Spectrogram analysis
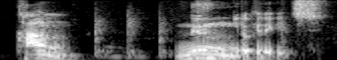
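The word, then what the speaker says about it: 강릉: 앞말의 받침이 뭐예요? 이응. 이응이죠. 뒷말의 첫소리 리을. 그럼 무를 무는이니까 발음되면 어떻게 되겠어? 강 능지. 이응이고요. 리을은 뭐가 되고? 니은이 되면서 강능 이렇게 된다는 거지.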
